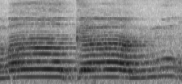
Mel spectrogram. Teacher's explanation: huruf mimnya dibaca tipis, fathah 2 harokat karena setelahnya ada alif. Huruf kafnya dibaca tipis, fathah 2 harokat karena setelahnya ada alif.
